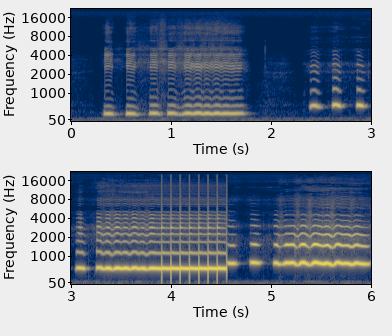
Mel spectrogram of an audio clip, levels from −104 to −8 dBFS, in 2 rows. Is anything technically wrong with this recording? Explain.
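Yes. From 3.90 to 4.55 s the music has a system hang loop: the system stalled while the audio hardware kept replaying one ring buffer. A 93 ms slice, which fits a 4096-sample buffer, repeats seven times at 10.8 Hz as a machine-gun stutter, dropping about 0.7 s of music.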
